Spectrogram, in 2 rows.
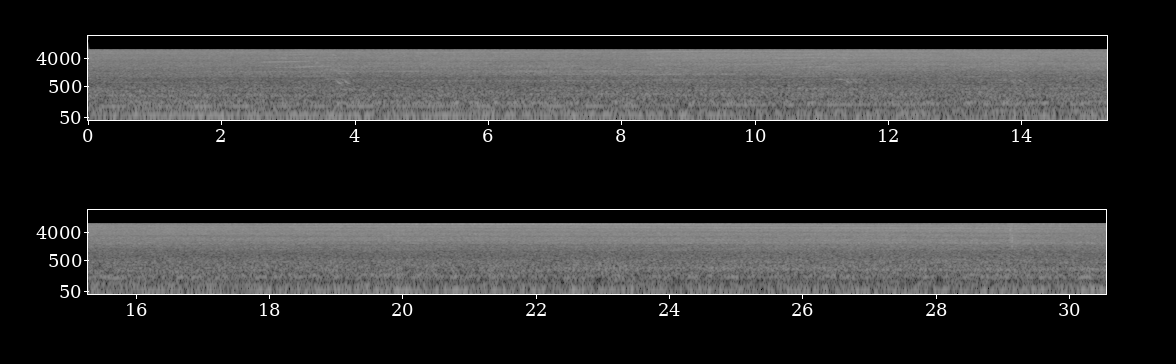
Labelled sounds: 2.5	4.0	killer whale, southern resident, J pod, call S01, 0.30 to 8.0 kHz
10.2	11.5	killer whale, 0.47 to 6.0 kHz
13.1	14.0	killer whale, 0.70 to 5.4 kHz

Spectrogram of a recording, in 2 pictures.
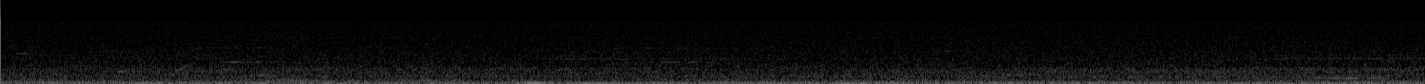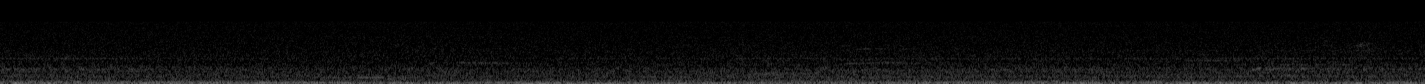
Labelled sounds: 18.8	19.2	humpback whale, 0.93 to 1.1 kHz

